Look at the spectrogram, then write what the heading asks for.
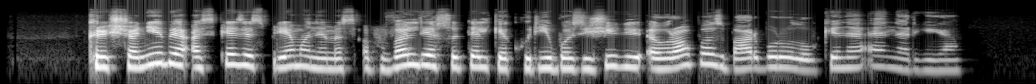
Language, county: Lithuanian, Alytus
